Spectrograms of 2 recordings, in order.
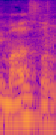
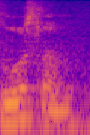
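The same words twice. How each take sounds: First: It is said the anglicized way. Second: It is said the way its own speakers say it. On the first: The speaker calls it wrong. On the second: The speaker calls it right.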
